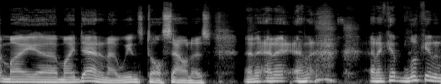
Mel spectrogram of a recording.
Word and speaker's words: sauna: Or as they would say, a sauna. Yeah. That's the proper way to pronounce it.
